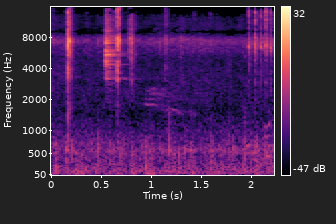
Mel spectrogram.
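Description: Wind buffeting the microphone, with a few sharp clicks about a fifth of a second in and again around two-thirds of a second in.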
